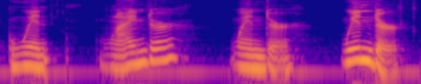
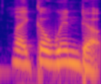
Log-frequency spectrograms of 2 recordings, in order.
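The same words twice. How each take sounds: First: Winder with a nasal in and an er ending; winder for window. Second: Said in the usual way. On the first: Shown as a demonstration. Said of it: "and wind".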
